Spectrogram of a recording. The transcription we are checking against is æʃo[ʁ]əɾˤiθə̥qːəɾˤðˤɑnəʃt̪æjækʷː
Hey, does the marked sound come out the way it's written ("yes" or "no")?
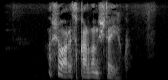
yes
